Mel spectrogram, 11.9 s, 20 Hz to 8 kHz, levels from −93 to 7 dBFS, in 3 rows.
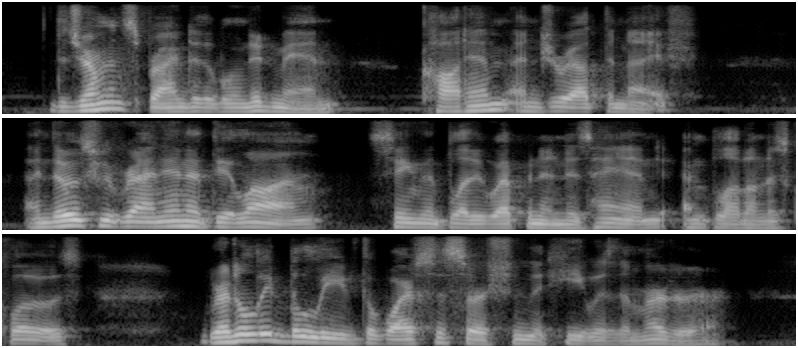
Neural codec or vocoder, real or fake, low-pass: codec, 16 kHz, 2 kbps, X-Codec, HuBERT features, trained on general audio; fake; 7.2 kHz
